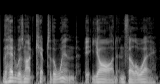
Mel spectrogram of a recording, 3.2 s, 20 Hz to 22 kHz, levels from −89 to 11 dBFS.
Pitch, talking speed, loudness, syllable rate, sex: 95 Hz, 245 wpm, -20 LUFS, 5.2 syllables/s, male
